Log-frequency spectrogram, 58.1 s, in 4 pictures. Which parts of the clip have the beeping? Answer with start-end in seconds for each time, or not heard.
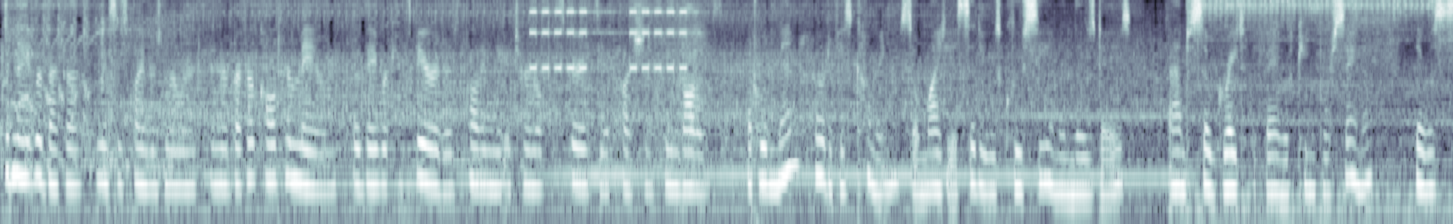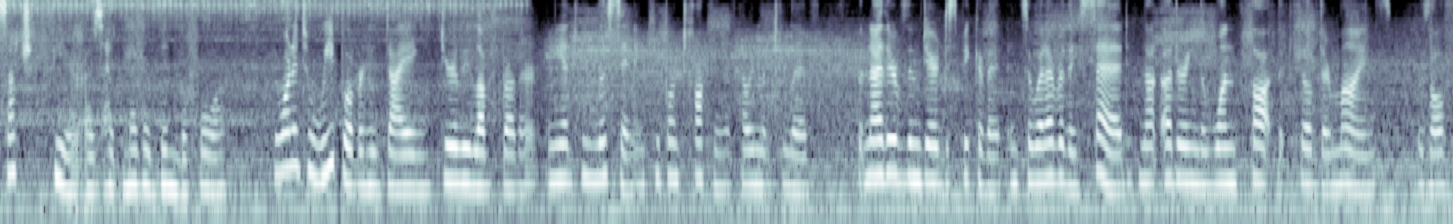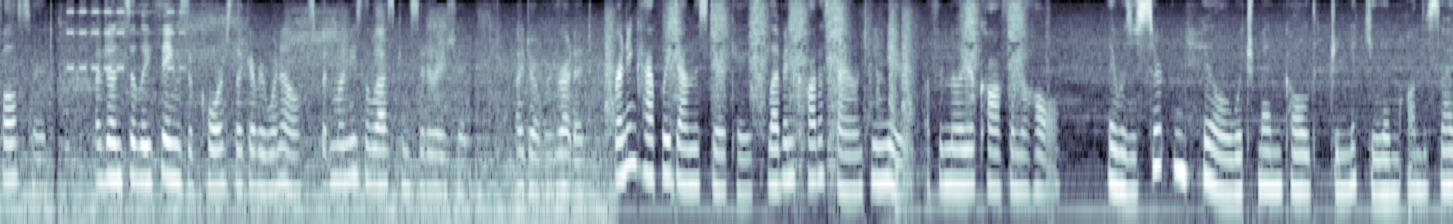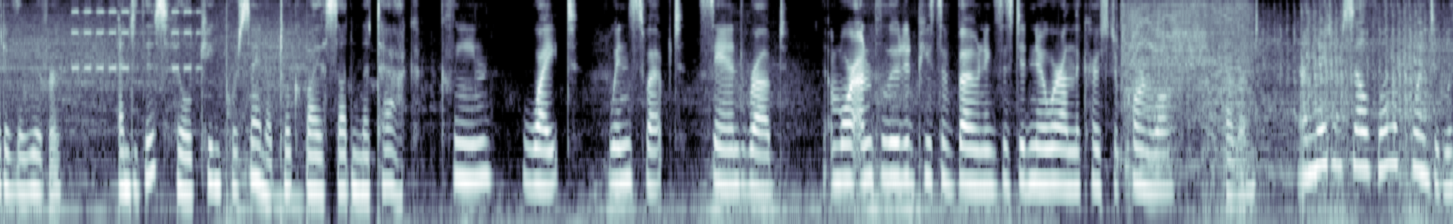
5.2-7.1, 29.7-30.9, 44.3-45.6.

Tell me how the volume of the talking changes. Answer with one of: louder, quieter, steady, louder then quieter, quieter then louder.
steady.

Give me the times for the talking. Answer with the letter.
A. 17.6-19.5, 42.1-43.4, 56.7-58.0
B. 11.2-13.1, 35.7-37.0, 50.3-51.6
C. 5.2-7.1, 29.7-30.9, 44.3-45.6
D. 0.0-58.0
D.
